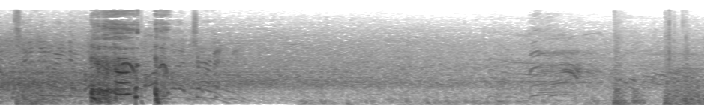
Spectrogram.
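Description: A crowd cheers and murmurs in a large arena.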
